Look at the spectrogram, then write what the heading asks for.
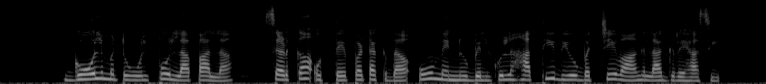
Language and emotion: Punjabi, neutral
